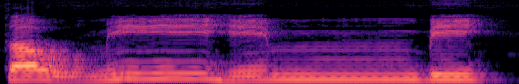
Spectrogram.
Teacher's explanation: میم ساکن کے بعد با ہے تو یہاں میم ساکن پر غنہ کریں گے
